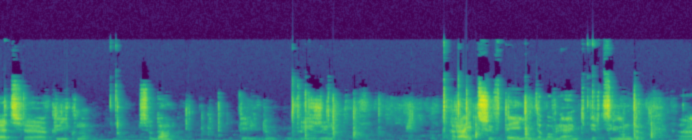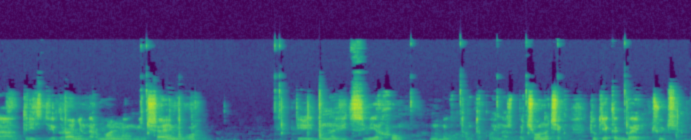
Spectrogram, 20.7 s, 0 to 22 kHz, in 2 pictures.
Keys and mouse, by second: 0.0 shift+middle drag, 2.8 KP_1, 3.4 KP_3, 4.6 shift+middle drag, 7.1 shift+a, 11.2 s, 12.9 s, 15.0 KP_7, 16.6 click, 17.8 click, 18.9 click, 20.5 KP_1.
